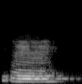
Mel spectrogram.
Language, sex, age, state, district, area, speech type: Tamil, male, 18-30, Tamil Nadu, Namakkal, rural, conversation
